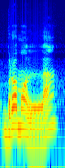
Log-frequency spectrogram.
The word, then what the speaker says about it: Bromölla: as like Bromölla, but here they have the emphasis on the last, what do you call it, Cha? The last part of a word? No, what do you call the last part of a word? Syllable. Is it a syllable? Yeah, so like the last syllable is sometimes extended and more powerful.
